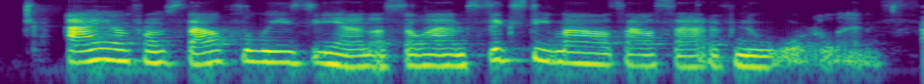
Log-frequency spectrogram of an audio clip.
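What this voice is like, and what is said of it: South Louisiana accent. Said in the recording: “I hear an accent.”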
